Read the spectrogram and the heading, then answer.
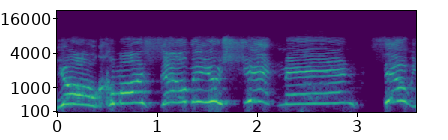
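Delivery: very high, slow, pleading desperate screaming. Critiquing an ad, acting out a desperate buyer, screaming desperately. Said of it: "You're like screaming at people now".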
